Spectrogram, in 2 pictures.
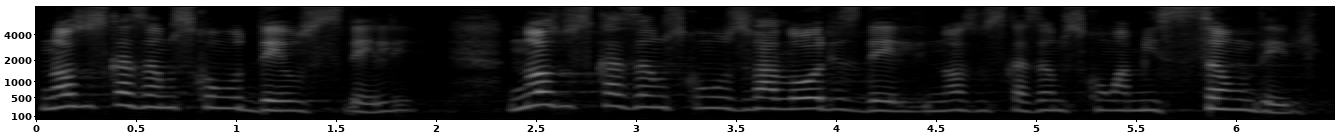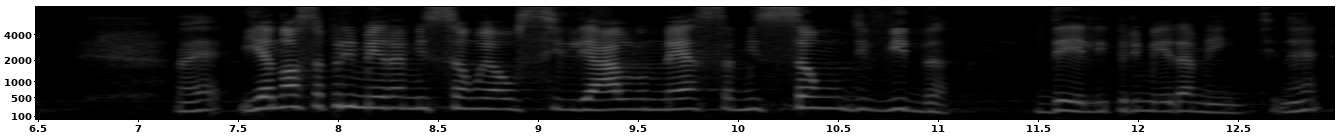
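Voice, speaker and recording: Woman pastor from Brazil, lively sermon, bright voice, higher pitch, reverberant church hall. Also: normal speed. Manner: animated, lively preaching with asides to the audience.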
